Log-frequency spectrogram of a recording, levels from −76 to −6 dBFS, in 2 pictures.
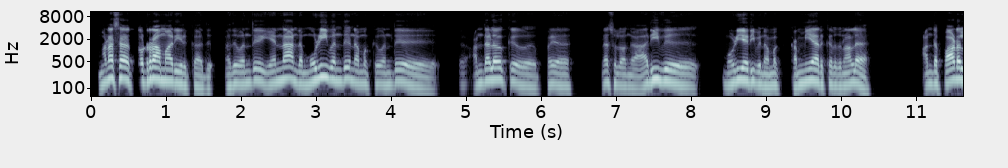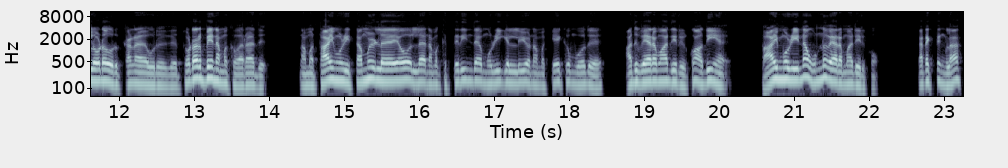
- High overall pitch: No, medium, 145 Hz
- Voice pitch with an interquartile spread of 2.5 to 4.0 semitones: Yes, average, 3.5 semitones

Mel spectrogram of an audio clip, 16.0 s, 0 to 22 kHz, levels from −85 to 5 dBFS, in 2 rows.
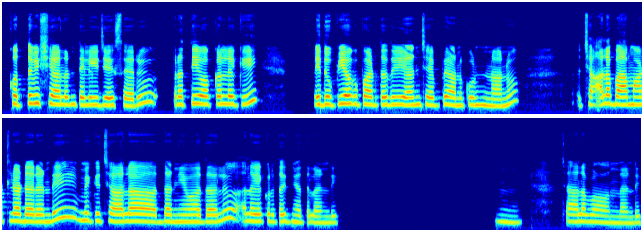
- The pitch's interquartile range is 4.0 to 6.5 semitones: No, narrow, 2.6 semitones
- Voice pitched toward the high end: Yes, high, 235 Hz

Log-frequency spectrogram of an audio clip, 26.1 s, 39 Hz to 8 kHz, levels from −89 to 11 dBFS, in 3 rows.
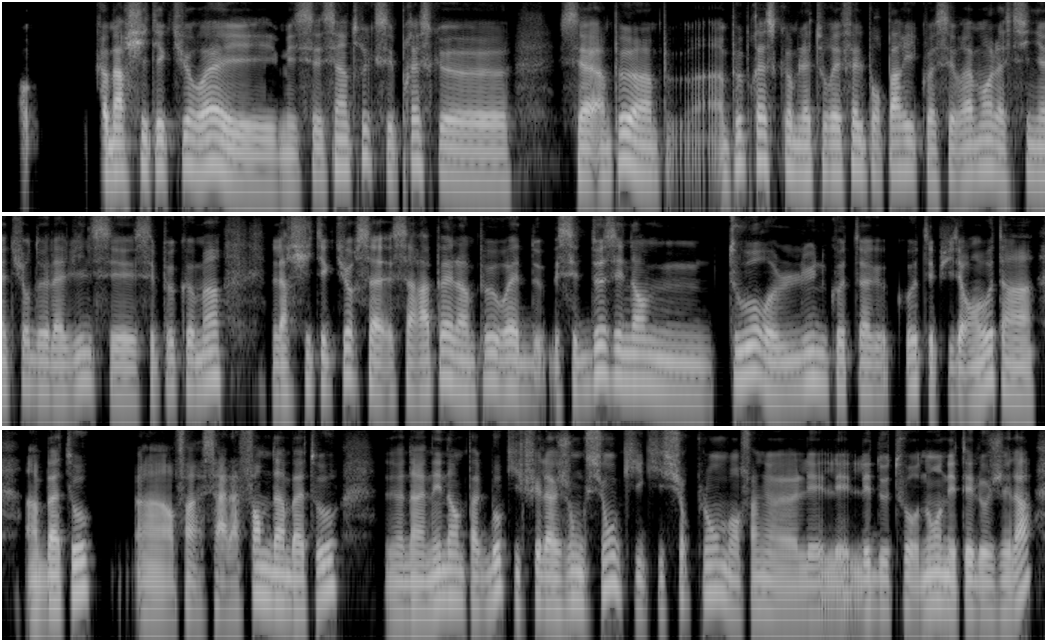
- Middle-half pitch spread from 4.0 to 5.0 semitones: Yes, average, 4.4 semitones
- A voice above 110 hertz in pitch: No, low, 105 Hz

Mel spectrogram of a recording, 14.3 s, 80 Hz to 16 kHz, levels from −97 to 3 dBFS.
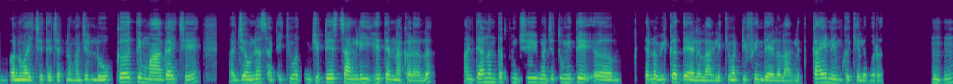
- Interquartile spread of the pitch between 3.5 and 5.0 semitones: No, average, 3.1 semitones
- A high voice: No, medium, 150 Hz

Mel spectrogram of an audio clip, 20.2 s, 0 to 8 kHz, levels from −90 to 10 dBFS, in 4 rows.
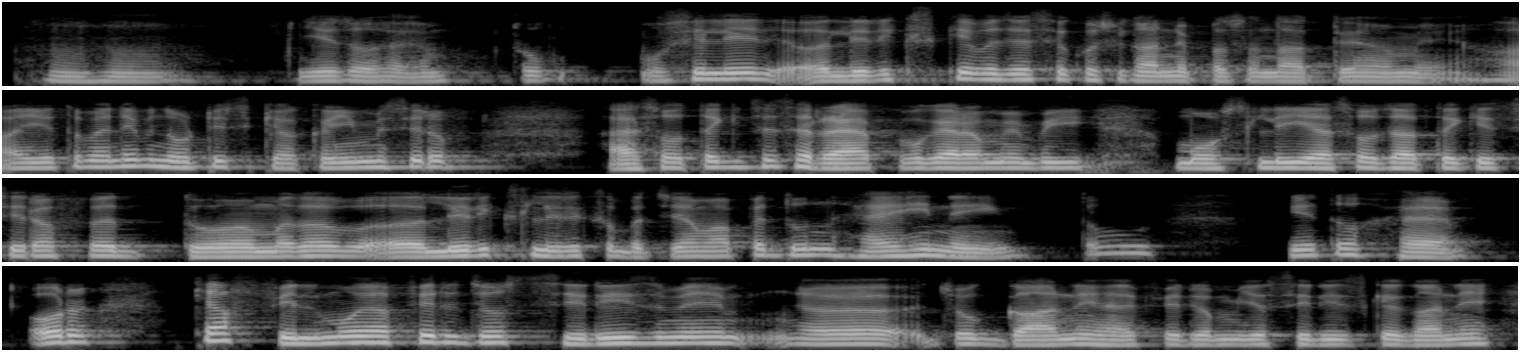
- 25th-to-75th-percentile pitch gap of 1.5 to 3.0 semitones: No, average, 3.5 semitones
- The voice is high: No, medium, 145 Hz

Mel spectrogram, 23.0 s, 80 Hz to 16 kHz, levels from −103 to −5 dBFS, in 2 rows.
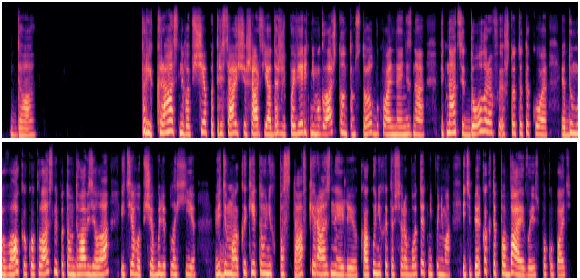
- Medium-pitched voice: No, high, 210 Hz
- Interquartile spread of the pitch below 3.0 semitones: Yes, narrow, 2.4 semitones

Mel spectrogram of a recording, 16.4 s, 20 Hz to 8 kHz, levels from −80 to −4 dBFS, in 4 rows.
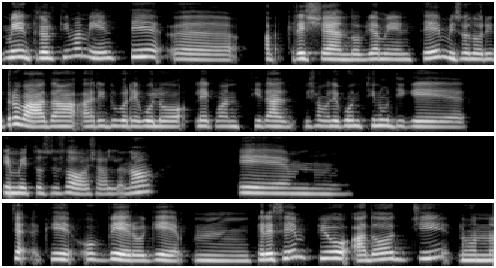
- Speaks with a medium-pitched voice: No, high, 220 Hz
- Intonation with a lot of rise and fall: No, narrow, 2.6 semitones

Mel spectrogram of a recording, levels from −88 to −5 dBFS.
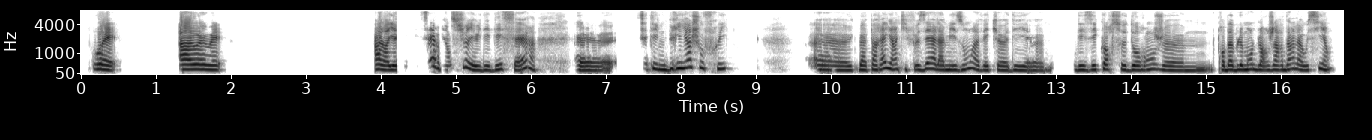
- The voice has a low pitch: No, high, 215 Hz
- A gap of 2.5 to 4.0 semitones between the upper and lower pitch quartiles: Yes, average, 2.9 semitones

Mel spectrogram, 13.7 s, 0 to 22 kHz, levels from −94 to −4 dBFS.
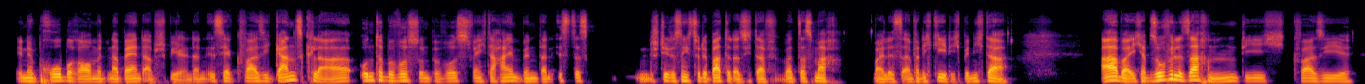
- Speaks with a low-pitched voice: Yes, low, 105 Hz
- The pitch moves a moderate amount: Yes, average, 3.1 semitones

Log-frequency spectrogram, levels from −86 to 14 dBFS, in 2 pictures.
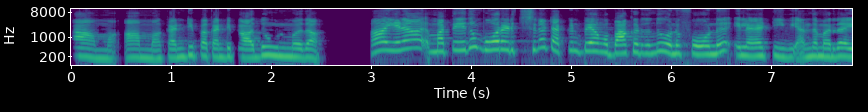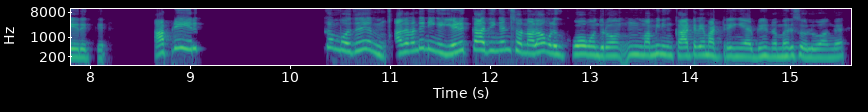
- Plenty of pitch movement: Yes, wide, 7.8 semitones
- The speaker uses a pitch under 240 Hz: No, high, 245 Hz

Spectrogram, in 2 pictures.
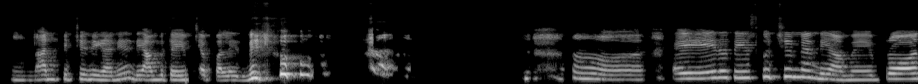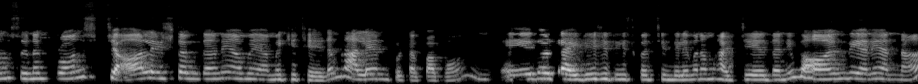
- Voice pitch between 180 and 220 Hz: No, high, 240 Hz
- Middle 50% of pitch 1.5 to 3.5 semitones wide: No, average, 3.9 semitones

